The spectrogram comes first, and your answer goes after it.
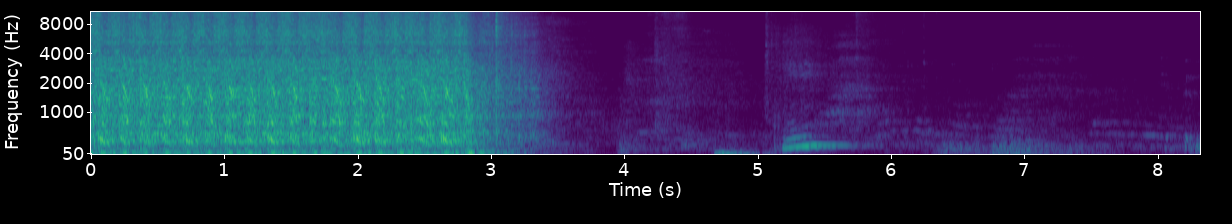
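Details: Peugeot 306 sedan XUD diesel turbo after major injection pump rebuild (11mm head, 6-vane lift pump), first start on jump pack, injectors not primed: steady even cranking about three beats a second for three seconds, never firing; cranks but won't start.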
